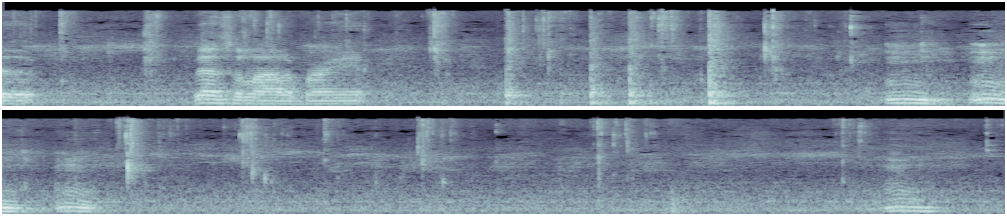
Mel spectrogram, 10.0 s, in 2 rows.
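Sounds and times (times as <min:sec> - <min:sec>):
closed-mouth hums: 0:03.3 - 0:10.0
close-miked chewing: 0:05.4 - 0:08.4, 0:09.1 - 0:10.0.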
